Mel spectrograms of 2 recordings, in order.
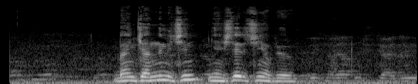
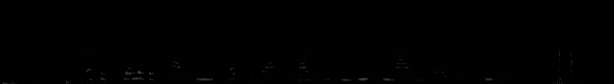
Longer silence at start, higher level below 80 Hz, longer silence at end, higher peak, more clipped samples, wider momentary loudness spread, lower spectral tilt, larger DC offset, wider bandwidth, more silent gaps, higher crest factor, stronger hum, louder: about the same, 0.1 s vs 0 s; first, -40 dBFS vs -84 dBFS; about the same, 0 s vs 0 s; first, -4 dBFS vs -50 dBFS; neither; first, 20 LU vs 5 LU; about the same, -5.5 dB/octave vs -5.5 dB/octave; neither; first, 16 kHz vs 14 kHz; neither; about the same, 18 dB vs 20 dB; neither; first, -21 LUFS vs -67 LUFS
